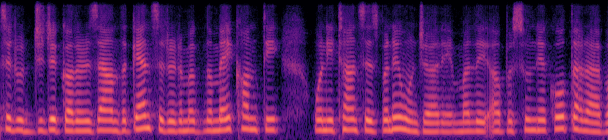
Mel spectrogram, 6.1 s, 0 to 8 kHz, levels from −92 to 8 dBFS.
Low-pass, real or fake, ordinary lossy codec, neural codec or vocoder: 7.2 kHz; fake; Opus, 32 kbps; codec, 16 kHz, 0.2 kbps, FocalCodec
